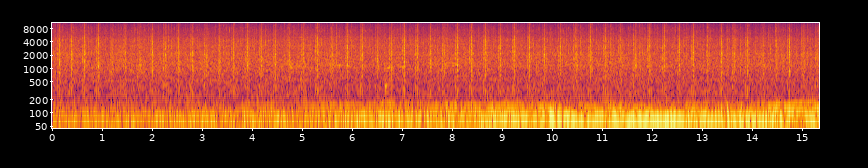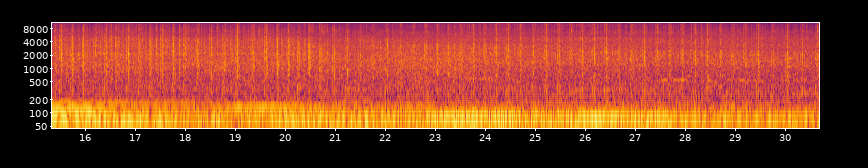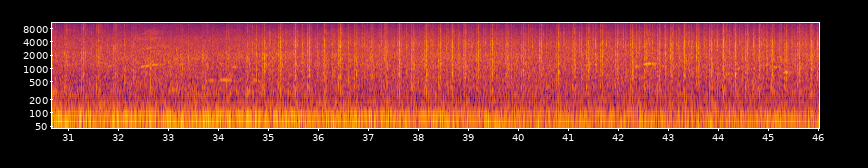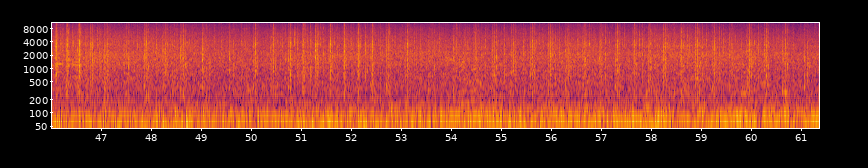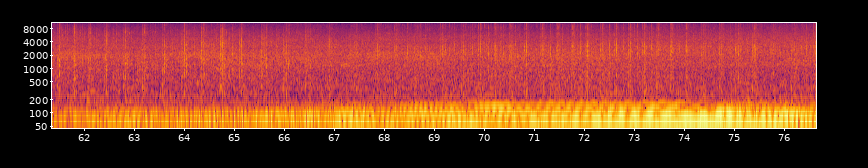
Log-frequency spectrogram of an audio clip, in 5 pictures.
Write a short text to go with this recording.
wind in plastic windmill, tree crowns, camping ambience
